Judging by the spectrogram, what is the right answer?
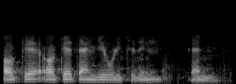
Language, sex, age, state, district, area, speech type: Malayalam, male, 18-30, Kerala, Kozhikode, rural, conversation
